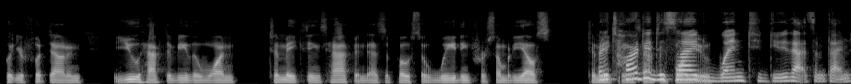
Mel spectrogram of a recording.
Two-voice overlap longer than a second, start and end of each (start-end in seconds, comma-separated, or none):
6.0-7.2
